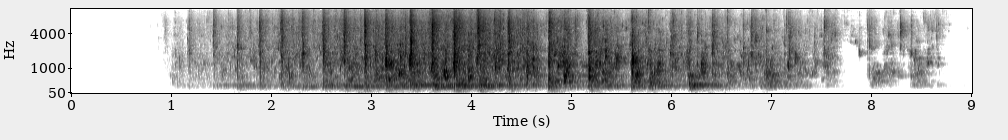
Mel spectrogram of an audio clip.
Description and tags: A fish approaching with a fade in
Foleyd in my bathtub with some unfortunate echo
